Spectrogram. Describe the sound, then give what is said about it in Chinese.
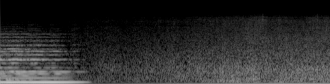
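Ocean tide waves wash steadily with wind noise after a loud, low, sustained tone cuts off just under a second in, then the surf carries on alone. “可是潮水的声音提醒着沙曼该离开了。”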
